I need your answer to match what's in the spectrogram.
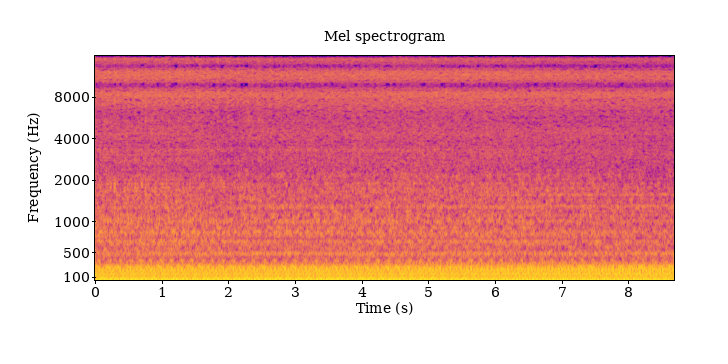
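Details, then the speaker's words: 2005 5.3 LS V8 in a 3rd-gen 1980s Firebird, flex fuel rail removed, throttle body changed, cold in Canadian winter and not revved. Loud, deep, steady idle with an even lope of about three pulses a second, no knocks or ticks; healthy cold idle. "Rev the snot out of it while it's cold, but sounds good to me. Oh yeah, music to my ears."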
